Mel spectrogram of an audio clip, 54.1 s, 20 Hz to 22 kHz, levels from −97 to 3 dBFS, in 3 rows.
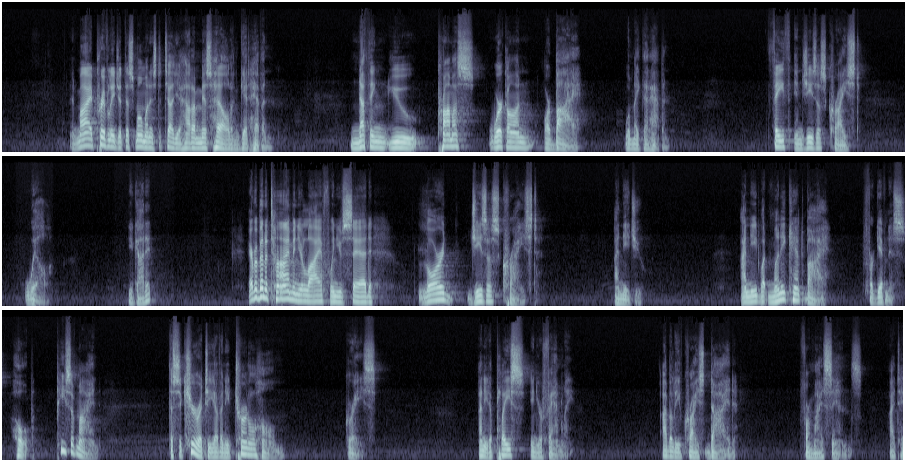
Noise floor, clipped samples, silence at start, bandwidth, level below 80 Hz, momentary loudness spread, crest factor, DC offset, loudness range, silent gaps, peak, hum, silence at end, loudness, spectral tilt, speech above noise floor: -68 dBFS; under 0.1%; 1.35 s; 17.5 kHz; -46 dBFS; 17 LU; 22 dB; under 0.1%; 14 LU; none; -4 dBFS; none; 0 s; -23 LUFS; -5 dB/octave; 46 dB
